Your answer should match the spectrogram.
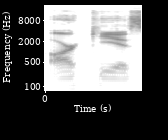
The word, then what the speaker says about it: Arceus: but i don't know i always thought it was rcs2 but i think i heard them they pronounce it arceus in the directs so yeah and i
